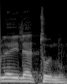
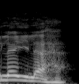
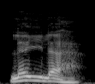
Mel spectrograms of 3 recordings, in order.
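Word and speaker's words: ليلة: Par contre, si tu t'arrêtes dessus, tu ne dis pas Laylatu ou Laylatun, tu dis Laylah. Laylah.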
